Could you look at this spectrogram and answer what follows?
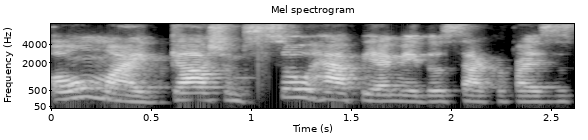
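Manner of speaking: usual speaking voice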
